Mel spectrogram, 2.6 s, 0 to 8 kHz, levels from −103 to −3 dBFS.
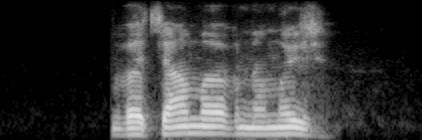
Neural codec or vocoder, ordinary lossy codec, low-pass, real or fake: none; Opus, 32 kbps; 7.2 kHz; real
